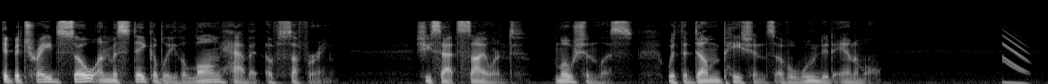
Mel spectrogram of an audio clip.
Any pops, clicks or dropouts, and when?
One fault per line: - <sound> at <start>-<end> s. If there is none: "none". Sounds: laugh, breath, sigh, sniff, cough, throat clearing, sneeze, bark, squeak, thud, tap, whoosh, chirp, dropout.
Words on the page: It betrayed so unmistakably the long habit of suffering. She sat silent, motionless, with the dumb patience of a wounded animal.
- chirp at 10.0-10.3 s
